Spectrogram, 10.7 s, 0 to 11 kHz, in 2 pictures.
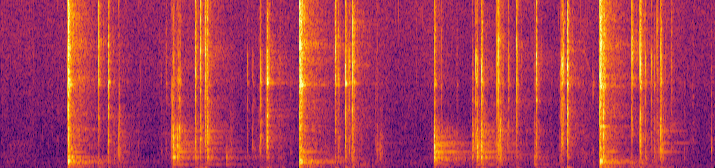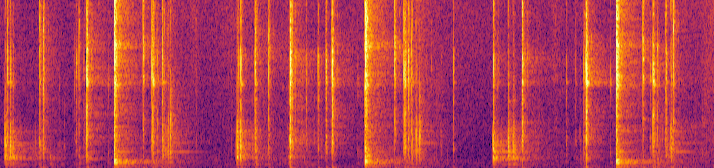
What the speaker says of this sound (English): Now we're going to torque these wheels to 100 foot-pounds in a star pattern.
